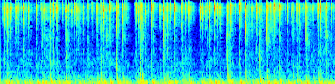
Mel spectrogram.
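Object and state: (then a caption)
Plastic computer keyboard. Long dark nails type rapidly and tap on the keys of a very clicky white plastic computer keyboard. A fast, steady stream of sharp, bright clicks with a low thud under each stroke fills the clip, each one dying away almost instantly.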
